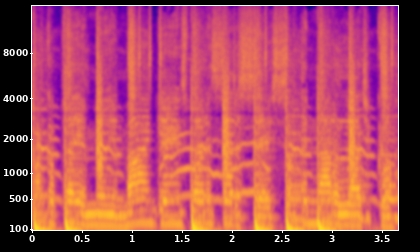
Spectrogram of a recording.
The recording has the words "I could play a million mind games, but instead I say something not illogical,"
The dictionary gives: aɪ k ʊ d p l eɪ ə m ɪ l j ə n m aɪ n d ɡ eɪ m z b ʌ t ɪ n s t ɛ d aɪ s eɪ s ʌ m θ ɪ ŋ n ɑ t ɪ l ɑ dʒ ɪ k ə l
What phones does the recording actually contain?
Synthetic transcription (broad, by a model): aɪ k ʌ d p l eɪ ə m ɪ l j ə n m aɪ n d ɡ eɪ m z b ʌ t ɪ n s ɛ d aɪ s eɪ s ʌ m θ ɪ ŋ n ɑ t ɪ l ɑ dʒ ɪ k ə l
